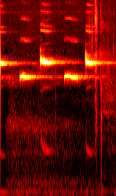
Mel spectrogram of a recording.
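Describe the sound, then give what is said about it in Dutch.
A great tit calls with a few thin, high-pitched notes in quick succession, clear, ending in a brief sharper chirp with no voices. “Maar dit is de koolmees. Dit is de roep van de koolmees.”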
